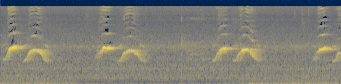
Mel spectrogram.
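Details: Softer paired whistles from a pet budgerigar, each note slurring down, four pairs in a regular rhythm roughly every two seconds against a low hum.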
